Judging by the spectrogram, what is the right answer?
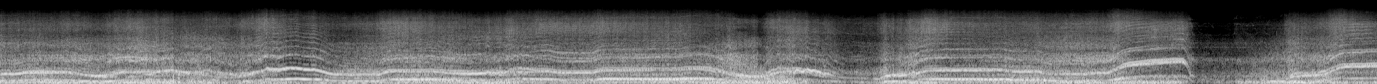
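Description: FPV racing miniquad's motors and propellers whining, heard from the onboard camera, the pitch rising and falling constantly with the throttle over a rush of air. The sound dips briefly twice, near the middle and again about twelve seconds in as the quad rolls over.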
